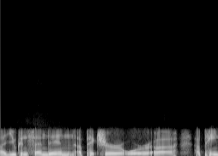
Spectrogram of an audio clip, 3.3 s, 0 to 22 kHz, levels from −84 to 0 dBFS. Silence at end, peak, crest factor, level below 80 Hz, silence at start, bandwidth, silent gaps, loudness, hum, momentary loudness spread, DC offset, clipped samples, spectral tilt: 0 s; -6 dBFS; 14 dB; -56 dBFS; 0 s; 4.1 kHz; none; -21 LUFS; none; 6 LU; under 0.1%; under 0.1%; -9.5 dB/octave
